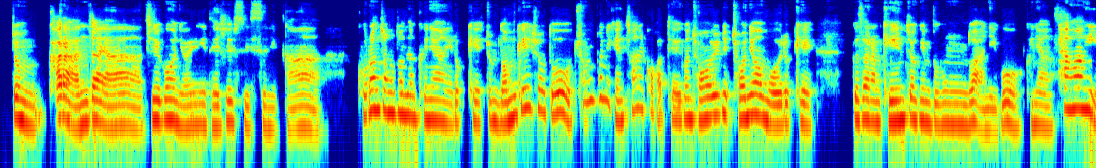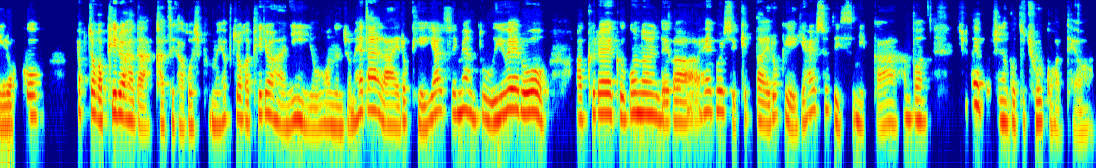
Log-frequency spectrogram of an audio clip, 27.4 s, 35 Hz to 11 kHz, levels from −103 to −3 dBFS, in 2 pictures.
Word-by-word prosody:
좀 180 Hz, -6 st, +3 dB
가라앉아야 155 Hz, -5 st, +4 dB
즐거운 185 Hz, +1 st, +2 dB
여행이 155 Hz, +1 st, -3 dB
되실 150 Hz, +3 st, -2 dB
수 170 Hz, -2 st, -8 dB
있으니까 140 Hz, -1 st, -4 dB, 0.4 s
고런 250 Hz, +4 st, +3 dB
정도는 225 Hz, -5 st, +2 dB
그냥 185 Hz, -3 st, 0 dB
이렇게 165 Hz, +1 st, -4 dB
좀 175 Hz, 0 st, -2 dB
넘기셔도 230 Hz, +2 st, +2 dB
충분히 360 Hz, +1 st, -3 dB
괜찮을 245 Hz, +8 st, -3 dB
것 -, -, -5 dB
같아요. -, -, -4 dB
이건 195 Hz, 0 st, 0 dB
절 200 Hz, +3 st, +3 dB, 0.2 s
전혀 210 Hz, +3 st, +4 dB
뭐 155 Hz, -4 st, +3 dB
이렇게 160 Hz, -1 st, -2 dB, 0.5 s
그 190 Hz, -, 0 dB
사람 180 Hz, -2 st, +1 dB
개인적인 180 Hz, 0 st, +2 dB
부분도 160 Hz, 0 st, -2 dB
아니고 145 Hz, +2 st, -2 dB
그냥 155 Hz, -2 st, -5 dB
상황이 270 Hz, -, +5 dB
이렇고 210 Hz, +8 st, -2 dB, 0.4 s
협조가 235 Hz, -6 st, +1 dB
필요하다. 185 Hz, -9 st, +3 dB
같이 160 Hz, 0 st, -4 dB
가고 145 Hz, +1 st, -6 dB
싶으면 155 Hz, 0 st, -7 dB
협조가 190 Hz, -3 st, -4 dB
필요하니 180 Hz, -7 st, -2 dB
요거는 150 Hz, +1 st, -6 dB
좀 -, -, -6 dB
해 240 Hz, -, +2 dB
달라 220 Hz, -, +2 dB
이렇게 170 Hz, -1 st, -5 dB
얘기하시면 230 Hz, +4 st, -1 dB
또 185 Hz, -5 st, -2 dB
의외로 235 Hz, -, +5 dB, 0.3 s
"아 195 Hz, 0 st, -3 dB
그래 230 Hz, +1 st, +3 dB
그거는 225 Hz, +1 st, +1 dB
내가 170 Hz, 0 st, 0 dB, 0.2 s
해볼 245 Hz, 0 st, +1 dB
수 245 Hz, -, -4 dB
있겠다." 180 Hz, -3 st, -4 dB
이렇게 210 Hz, +1 st, -3 dB
얘기할 175 Hz, -, -4 dB
수도 255 Hz, -7 st, -5 dB
있으니까 160 Hz, -1 st, -8 dB
한번 190 Hz, -2 st, -4 dB, 0.4 s
시도해 310 Hz, 0 st, 0 dB
보시는 180 Hz, -, -4 dB
것도 170 Hz, +1 st, -7 dB
좋을 175 Hz, 0 st, -2 dB
것 150 Hz, -, -8 dB
같아요. 130 Hz, -3 st, -11 dB
180 Hz, 340 characters per minute, -23 LUFS, 155-220 Hz, 0.5 s, 상황이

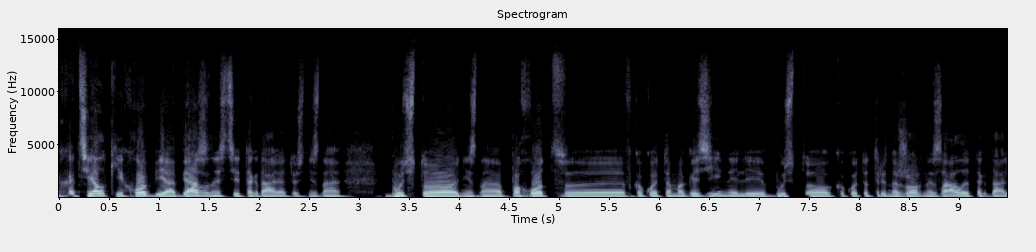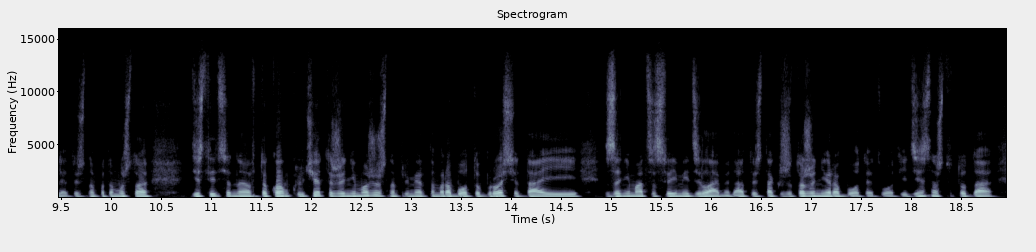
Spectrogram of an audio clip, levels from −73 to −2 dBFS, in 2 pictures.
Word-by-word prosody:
хотелки, 160 Hz, -, +3 dB
хобби 160 Hz, +6 st, +3 dB
и -, -, +6 dB
обязанности 140 Hz, 0 st, +3 dB
и -, -, +1 dB
так 120 Hz, +1 st, -2 dB
далее. 110 Hz, -5 st, +1 dB
То 100 Hz, -, -9 dB
есть, 100 Hz, -1 st, -8 dB
не 120 Hz, -, -4 dB
знаю, 110 Hz, -3 st, -2 dB, 0.4 s
будь 130 Hz, +4 st, +3 dB
то, 125 Hz, -2 st, +6 dB
не 125 Hz, -, -1 dB
знаю, 115 Hz, -3 st, 0 dB
поход, 135 Hz, +6 st, +3 dB, 0.2 s
э, 120 Hz, -1 st, +3 dB
в 115 Hz, -, -15 dB
какой-то 130 Hz, +1 st, -1 dB
магазин 130 Hz, +7 st, -1 dB
или 125 Hz, -4 st, +1 dB
будь 125 Hz, +3 st, -3 dB
то 125 Hz, -2 st, +1 dB
какой-то 125 Hz, +2 st, -5 dB
тренажерный 125 Hz, +1 st, -1 dB
зал 150 Hz, +6 st, +1 dB
и 135 Hz, -, 0 dB
так 125 Hz, 0 st, -6 dB
далее. 105 Hz, -5 st, -2 dB
То 105 Hz, -, -11 dB
есть, 105 Hz, -1 st, -11 dB
ну, 125 Hz, -, -4 dB
потому 125 Hz, +3 st, -3 dB
что 130 Hz, -1 st, 0 dB, 0.4 s
действительно 135 Hz, 0 st, -1 dB
в 120 Hz, -, -5 dB
таком 145 Hz, +4 st, +2 dB
ключе 145 Hz, +3 st, -2 dB
ты 155 Hz, -2 st, -4 dB
же 135 Hz, 0 st, 0 dB
не 135 Hz, 0 st, 0 dB
можешь, 160 Hz, -3 st, -1 dB
например, 120 Hz, -2 st, -3 dB
там, 115 Hz, +1 st, -5 dB
работу 120 Hz, -1 st, +1 dB
бросить, 130 Hz, +2 st, -1 dB
да, 125 Hz, +2 st, +2 dB
и 115 Hz, -2 st, -1 dB, 0.3 s
заниматься 130 Hz, +3 st, -1 dB
своими 130 Hz, +2 st, 0 dB
делами, 115 Hz, -5 st, 0 dB
да? 110 Hz, +2 st, -1 dB
То 115 Hz, -, -14 dB
есть 110 Hz, -1 st, -5 dB
так 125 Hz, -1 st, -3 dB
же 115 Hz, 0 st, -7 dB
тоже 145 Hz, +3 st, +1 dB
не 125 Hz, -3 st, +2 dB
работает. 105 Hz, -3 st, -2 dB
Вот 100 Hz, -1 st, -7 dB
единственное, 145 Hz, +9 st, -2 dB
что 135 Hz, -, -13 dB
тут 140 Hz, +1 st, -4 dB
да, 110 Hz, -5 st, 0 dB
125 Hz, 205 wpm, -25 LUFS, 115-135 Hz, 0.4 s, и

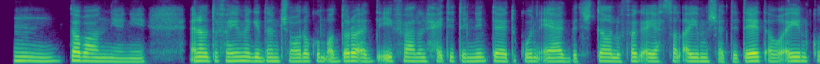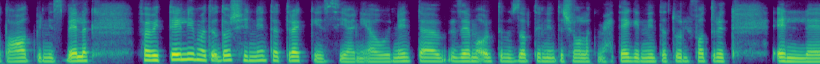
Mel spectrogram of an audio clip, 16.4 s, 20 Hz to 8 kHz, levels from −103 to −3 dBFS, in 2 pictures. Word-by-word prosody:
إمم، 180 Hz, -1 st, -2 dB
طبعًا، 185 Hz, -4 st, +4 dB
يعني 155 Hz, -1 st, -5 dB, 0.4 s
أنا 185 Hz, +1 st, +4 dB
متفهِّمة 185 Hz, +1 st, 0 dB
جدًا 175 Hz, 0 st, 0 dB
شعورك 170 Hz, 0 st, -2 dB
ومقدِّرة 175 Hz, +2 st, +2 dB
قد 165 Hz, 0 st, -3 dB
إيه -, -, +1 dB
فعلًا، 180 Hz, -1 st, -2 dB
حتة 175 Hz, 0 st, -4 dB
إن 170 Hz, +1 st, -1 dB
أنت 180 Hz, +1 st, 0 dB
تكون 175 Hz, -3 st, -3 dB
قاعد 165 Hz, 0 st, 0 dB
بتشتغل، 170 Hz, +3 st, -2 dB
وفجأة 180 Hz, +3 st, -1 dB
يحصل 170 Hz, +1 st, -1 dB
أي 170 Hz, 0 st, +2 dB
مُشتِّتات 170 Hz, +1 st, +2 dB
أو -, -, -2 dB
أي 185 Hz, -, +3 dB
انقطاعات 170 Hz, -2 st, -2 dB
بالنسبة 170 Hz, +1 st, +1 dB
لك، 190 Hz, +1 st, +4 dB, 0.4 s
فبالتالي 240 Hz, +4 st, +7 dB
ما 230 Hz, -2 st, +4 dB
تقدرش 220 Hz, +1 st, +1 dB
إن 195 Hz, -1 st, -1 dB
أنت 210 Hz, 0 st, -2 dB
تركِّز 190 Hz, -4 st, -1 dB
يعني، 150 Hz, 0 st, -4 dB
أو 150 Hz, 0 st, -3 dB
إن 160 Hz, +2 st, -3 dB
أنت 170 Hz, -1 st, 0 dB
زي 170 Hz, -1 st, +1 dB
ما 170 Hz, -, -1 dB
قُلت 170 Hz, -1 st, -2 dB
بالضبط، 165 Hz, +1 st, -3 dB
إن 165 Hz, -, -3 dB
أنت 160 Hz, -1 st, -4 dB
شغلك 160 Hz, 0 st, -4 dB
محتاج 170 Hz, 0 st, -1 dB
إن 165 Hz, 0 st, -1 dB
أنت 160 Hz, -1 st, -3 dB
طول 165 Hz, +1 st, -4 dB
فترة 170 Hz, -1 st, -2 dB, 0.5 s
ال 160 Hz, -3 st, +2 dB
170 Hz, 180 wpm, -25 LUFS, 165-185 Hz, 0.5 s, فبالتالي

